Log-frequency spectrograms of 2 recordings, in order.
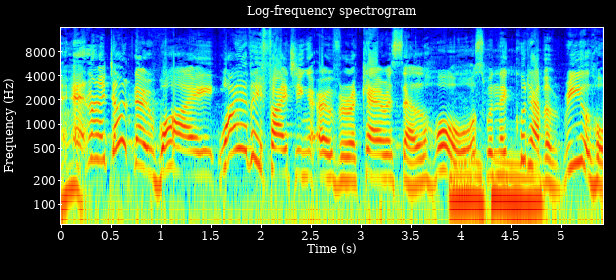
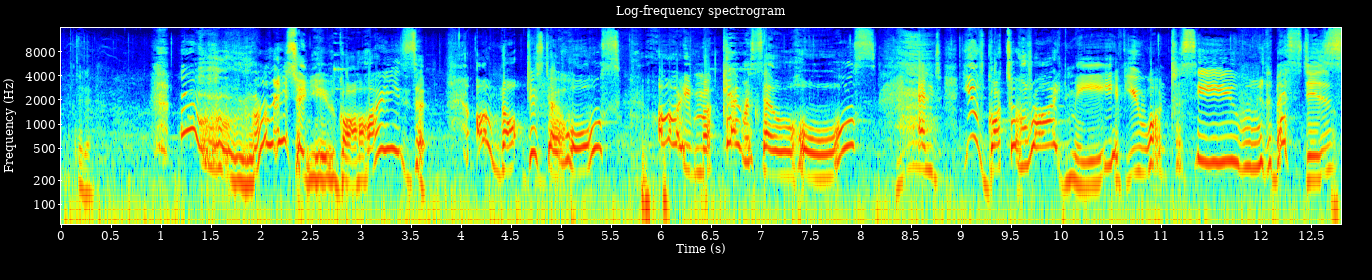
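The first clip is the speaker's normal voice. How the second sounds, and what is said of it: Silly horse character voice. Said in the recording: “do a horse voice? ... Let me do a horse voice.”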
